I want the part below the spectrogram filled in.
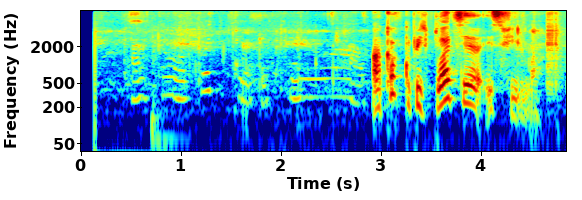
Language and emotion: Russian, neutral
